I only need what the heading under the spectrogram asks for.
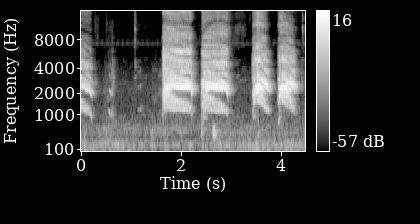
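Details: Talking pet Indian Ringneck parrot, taught words like "roti roti" and "mummy", produces four grating, loud bursts in two pairs after a soft opening chirp, indoors.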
